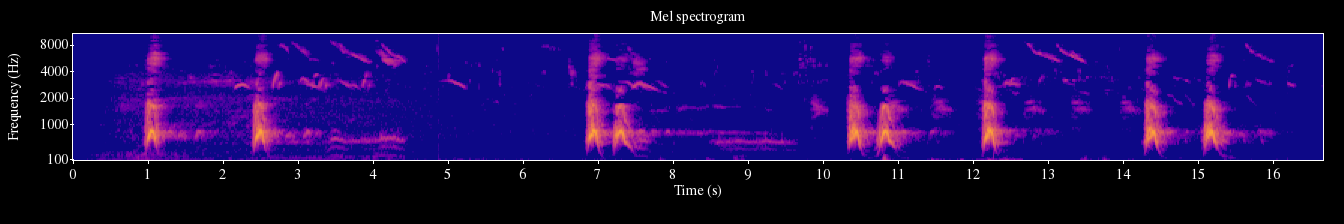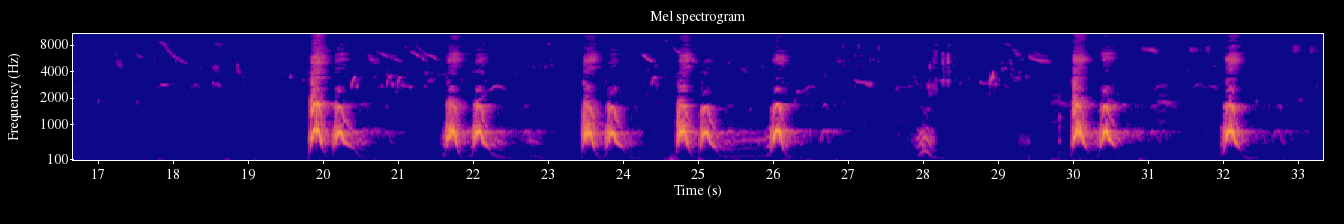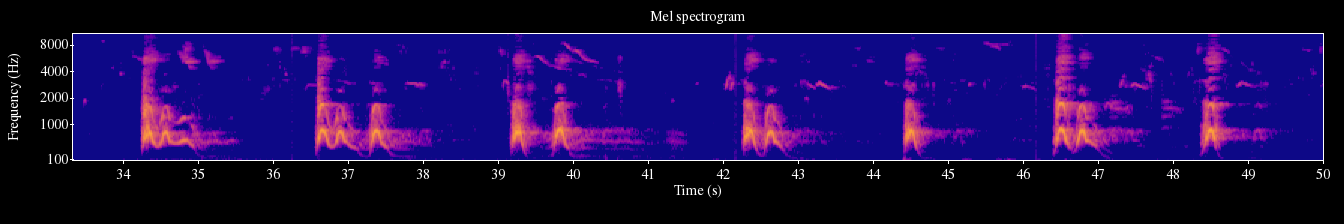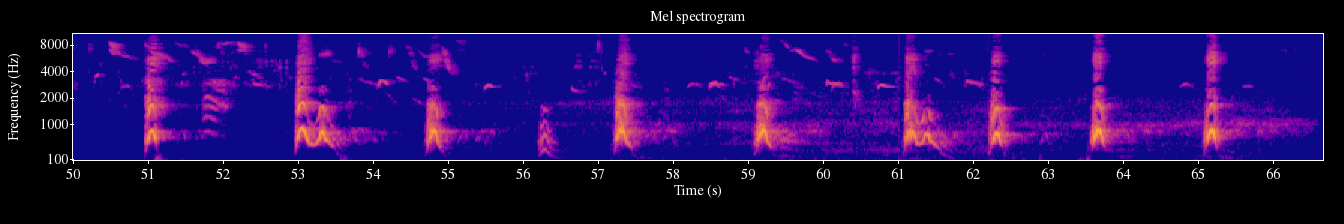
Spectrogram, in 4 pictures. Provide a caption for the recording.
Dog Barking, Single, A
My neighbour's dog never stops... so I finally decided to get something out of it - here is a snippet. The barks have a natural echo from the surrounding countryside, and some nearby birds were chirping. I have applied occasional EQ to reduce the bass frequencies. A little bit of handling noise.
An example of how you might credit is by putting this in the description/credits:
The sound was recorded using a "H1 Zoom recorder" on 25th October 2017.
bark, barking, dog, growling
